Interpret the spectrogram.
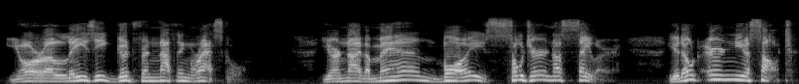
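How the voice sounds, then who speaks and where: A man's voice: a little high, takes it slowly, gravelly, a bit bright, no room sound, exaggerated voice. A man voicing a stern, commanding old-time sea captain in an audiobook, speaking with scornful emphasis. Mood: scornful, angry. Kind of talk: audiobook character voice.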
